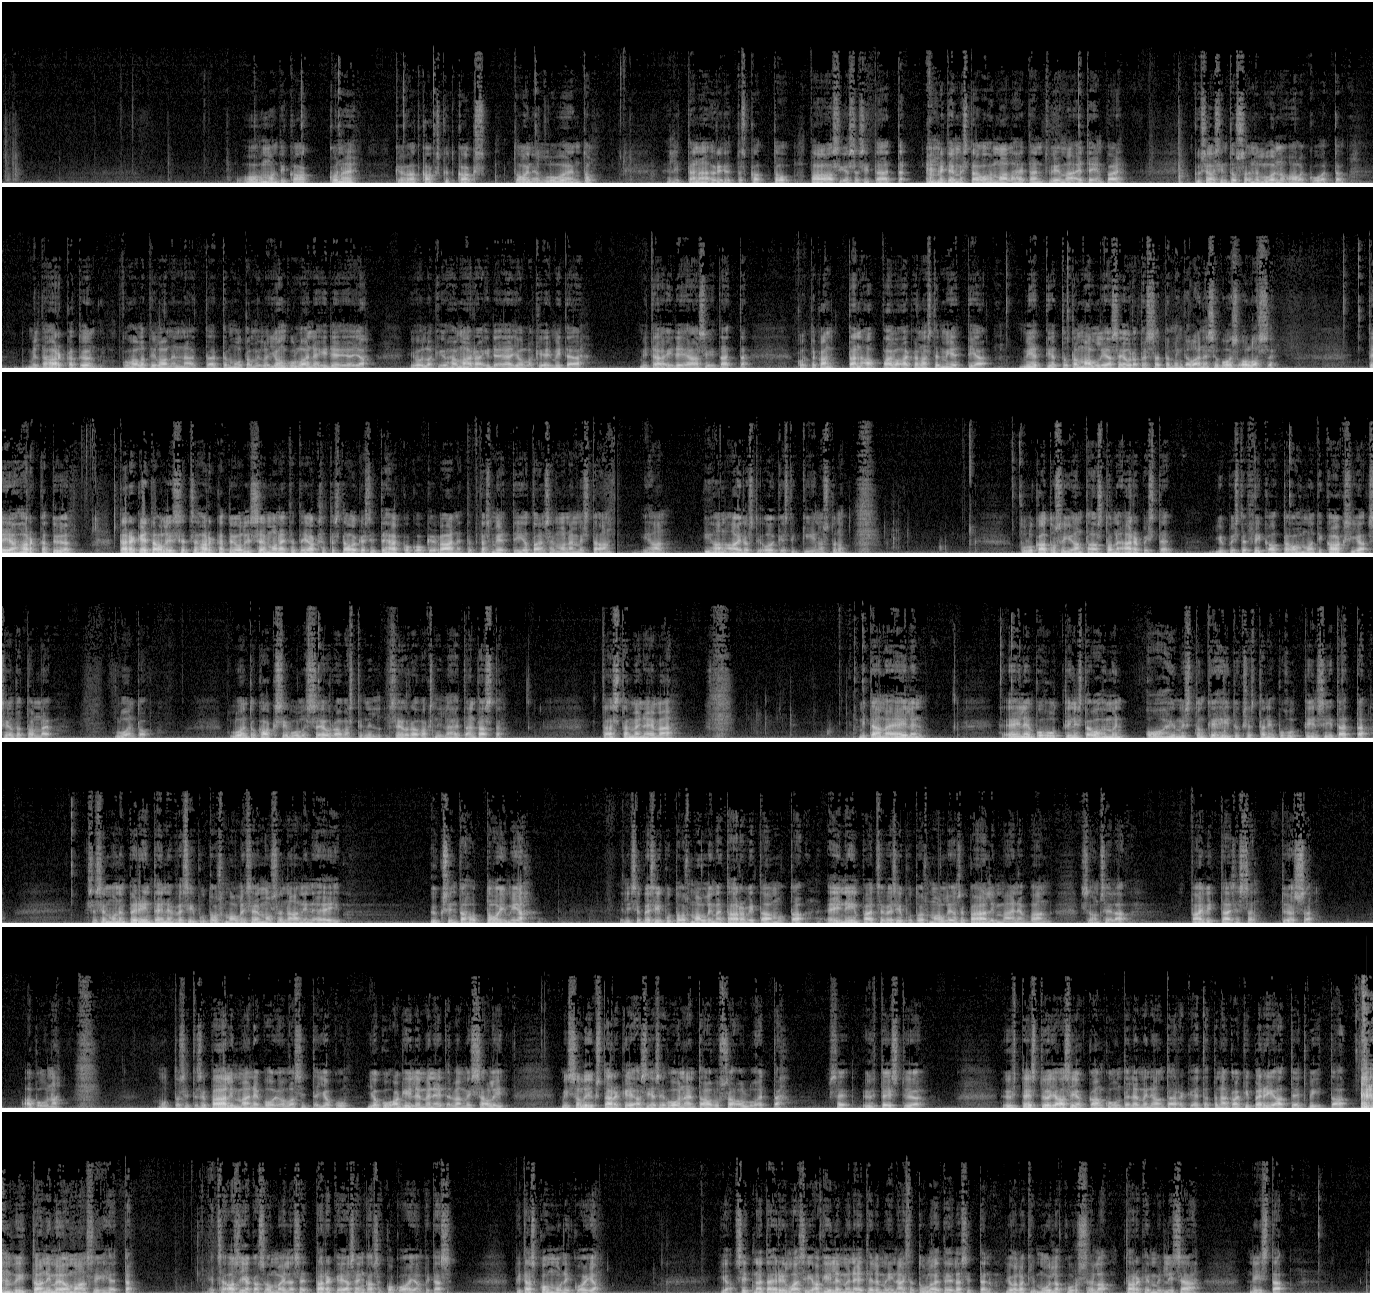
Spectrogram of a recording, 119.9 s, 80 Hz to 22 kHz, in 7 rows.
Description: luento02a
